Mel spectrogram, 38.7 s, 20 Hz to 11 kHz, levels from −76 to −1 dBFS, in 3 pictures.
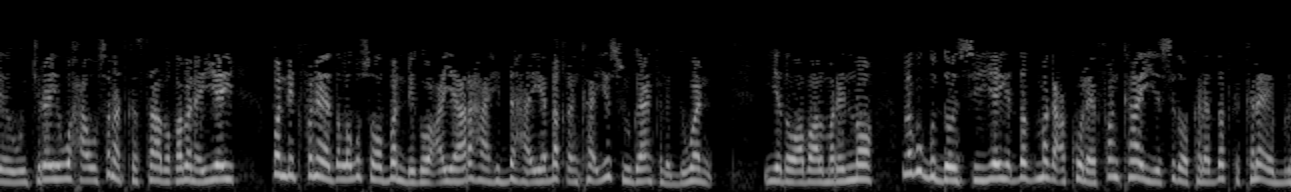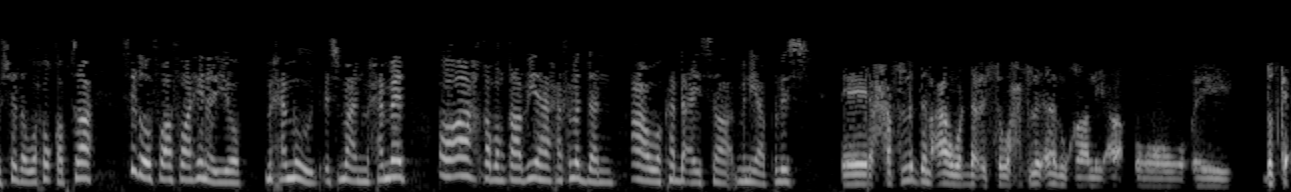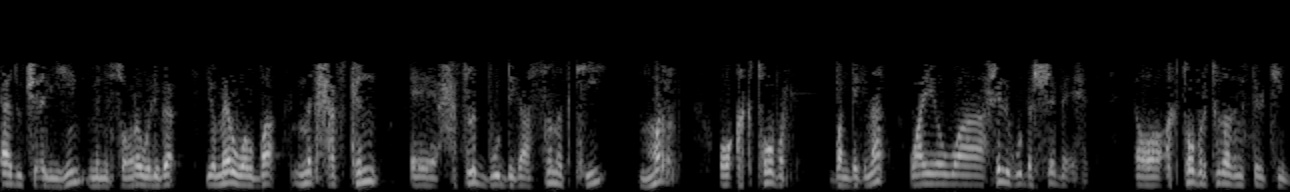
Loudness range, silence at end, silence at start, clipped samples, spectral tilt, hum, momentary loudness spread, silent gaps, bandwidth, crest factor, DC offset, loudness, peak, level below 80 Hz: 4 LU; 0 s; 0 s; under 0.1%; -9.5 dB/octave; none; 9 LU; none; 5.8 kHz; 20 dB; under 0.1%; -30 LUFS; -10 dBFS; -74 dBFS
